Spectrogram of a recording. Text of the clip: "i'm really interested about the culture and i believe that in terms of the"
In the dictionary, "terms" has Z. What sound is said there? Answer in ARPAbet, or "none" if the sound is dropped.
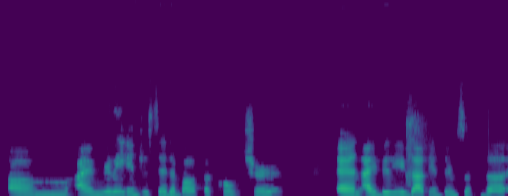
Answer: S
